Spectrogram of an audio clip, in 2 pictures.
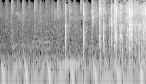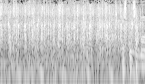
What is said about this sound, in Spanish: los aplausos con los que se rompía ese minuto de silencio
